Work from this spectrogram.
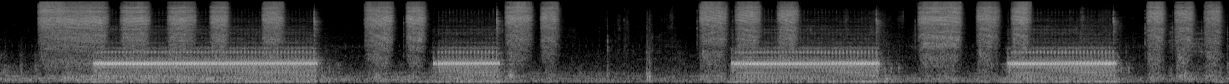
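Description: An airbrush or spray gun sprays paint onto a five-foot Millennium Falcon replica model. Bursts of hissing spray, some several seconds long and some in quick short puffs, are separated by brief pauses, close and fairly loud, with a steady tone riding along in places.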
